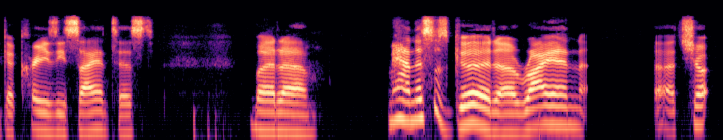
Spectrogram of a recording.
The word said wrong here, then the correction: Choi: I'm gonna pronounce his name wrong. Choi, I think that's Choi. Choi. – Yeah.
